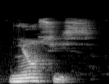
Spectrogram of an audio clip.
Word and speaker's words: gnosis: El gnosticismo, en sus múltiples variantes, proponía una falsa gnosis gnosis, sería la pronunciación correcta, sí, una gnosis, porque pues estamos hablando en latín, o un conocimiento esotérico reservado para una élite de iniciados, los neumáticos o espirituales.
